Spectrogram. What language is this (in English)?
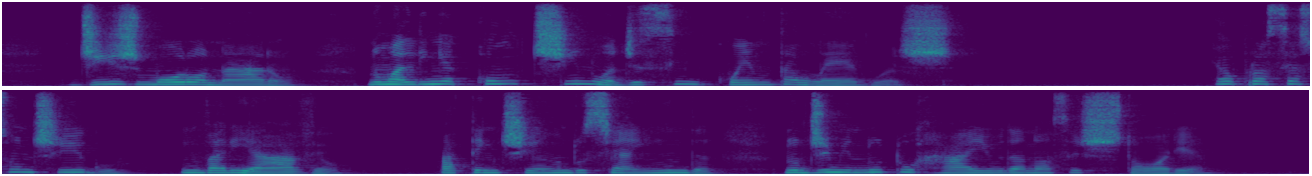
Portuguese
